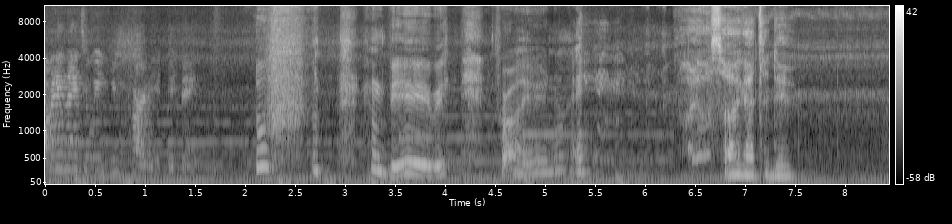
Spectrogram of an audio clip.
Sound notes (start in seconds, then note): 5.5 laughs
